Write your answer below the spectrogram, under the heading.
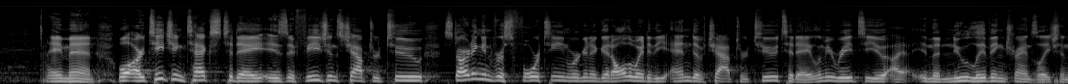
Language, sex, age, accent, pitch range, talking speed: English, male, 30-49, American, 135-195 Hz, 215 wpm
